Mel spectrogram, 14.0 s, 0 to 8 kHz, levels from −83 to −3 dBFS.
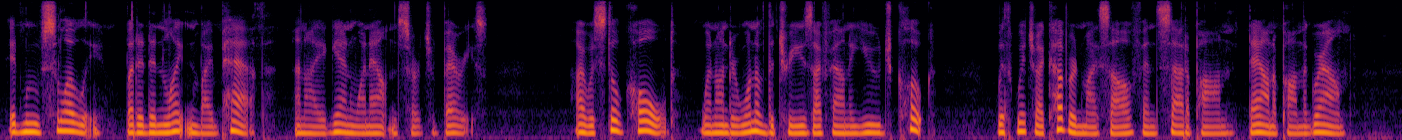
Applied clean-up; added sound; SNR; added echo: none; none; none; none.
